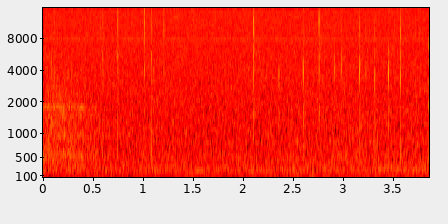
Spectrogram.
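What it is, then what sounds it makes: Tiger's eye stone egg. Fingers tap a goose-egg-sized stone egg with tiger's eye in it. Soft, quiet, dry clicks come in a loose, irregular series over a faint hiss. Each tap is bright and dies away almost instantly.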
